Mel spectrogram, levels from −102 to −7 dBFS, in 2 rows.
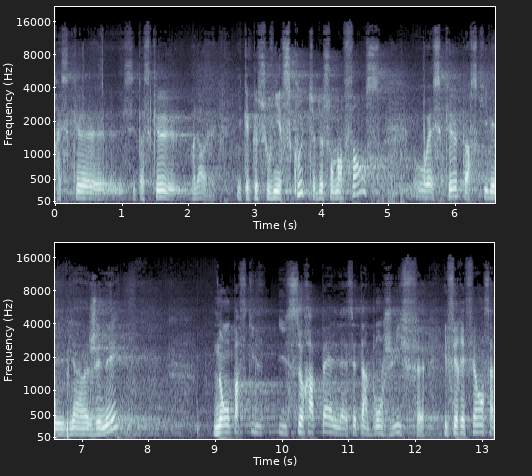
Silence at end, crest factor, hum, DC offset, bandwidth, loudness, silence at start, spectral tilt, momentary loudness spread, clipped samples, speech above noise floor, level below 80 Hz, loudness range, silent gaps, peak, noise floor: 0 s; 22 dB; none; under 0.1%; 15.5 kHz; -22 LUFS; 0 s; -5 dB/octave; 15 LU; under 0.1%; 22 dB; -56 dBFS; 2 LU; none; 0 dBFS; -43 dBFS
